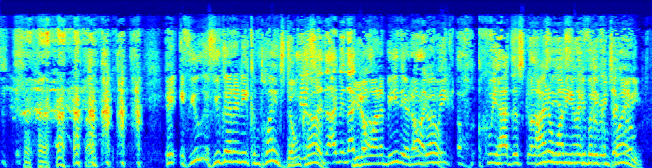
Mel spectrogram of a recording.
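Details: Adult man speaking; ordinary speech.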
